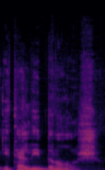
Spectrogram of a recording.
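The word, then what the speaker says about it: État Libre d'Orange: It's one of the few names I don't butcher, that I was taught years ago how to say it properly. Etat Libre d'Orange. Just rolls off the Libre d'Orange. D'Orange. Because I hear so many people say d'Orange.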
